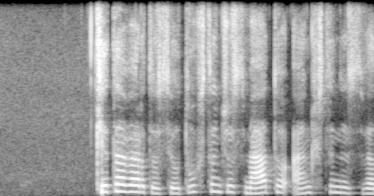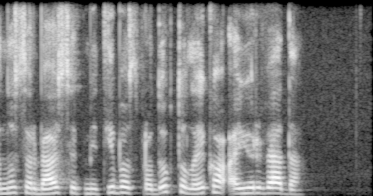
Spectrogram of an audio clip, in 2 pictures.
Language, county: Lithuanian, Vilnius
